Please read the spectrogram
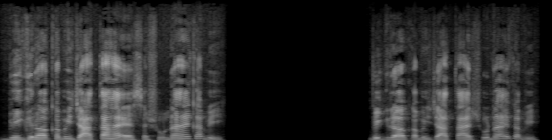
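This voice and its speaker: A man voicing a playful, calm divine boy-god. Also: high voice, a little slow, creaky, pitched above the performer's own voice, exaggerated voice. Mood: teasing. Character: gentle, playful deity statue of young Krishna.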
